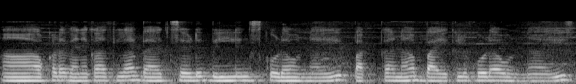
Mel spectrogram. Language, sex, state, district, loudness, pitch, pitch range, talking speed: Telugu, female, Andhra Pradesh, Annamaya, -15 LUFS, 175 Hz, 170-180 Hz, 125 wpm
